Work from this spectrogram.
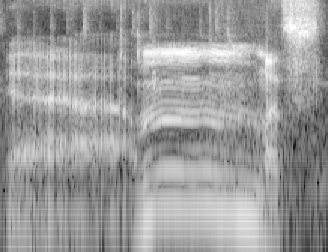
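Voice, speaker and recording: Creaky-voiced man muttering through gameplay. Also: sits high, huge pitch swings, very slow, noisy background. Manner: muttering, self-deprecating, hesitant, mildly sweary. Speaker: gaming streamer playing through a game. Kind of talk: casual gameplay commentary, thinking aloud. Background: game music.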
